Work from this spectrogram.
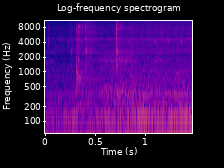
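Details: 3HP Briggs engine on Turf Power tiller, carburetor cleaner sprayed through carb passages during repair: wet gurgling and hissing, showing the fuel passage is open and flowing freely.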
